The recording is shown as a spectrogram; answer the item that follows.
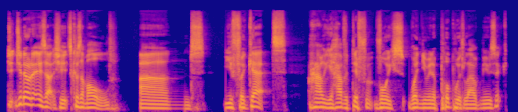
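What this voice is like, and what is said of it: Hoarse, worn-out voice. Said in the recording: “as you can tell, I'm a bit hoarse because I've had a big weekend in Skegness... I just completely wore my voice out”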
